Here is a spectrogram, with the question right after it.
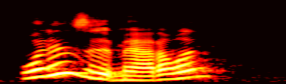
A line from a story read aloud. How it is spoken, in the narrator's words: She said sweetly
